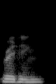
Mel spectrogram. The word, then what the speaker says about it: Reading: And the interesting thing is that Valentin Tomberg had lived and worked in the town of Reading, which is west of London. It's spelt Reading, but it's pronounced Reading.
